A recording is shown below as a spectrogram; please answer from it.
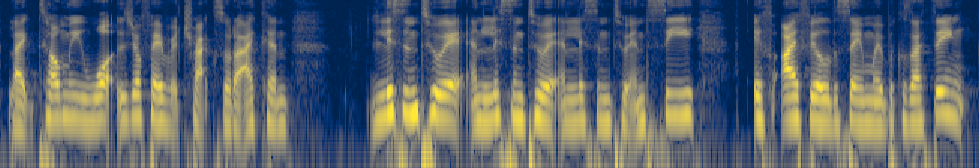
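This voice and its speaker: A woman with a low, smooth, resonant voice hosts her own podcast, chatting casually and musing aloud with frequent restarts. She sounds young and relaxed. The recording is dry and close. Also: fairly quick, dry recording. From Nigeria. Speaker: podcast host. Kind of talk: casual solo podcast chat.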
